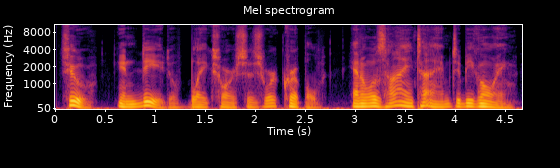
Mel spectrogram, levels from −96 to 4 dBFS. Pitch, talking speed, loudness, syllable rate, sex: 105 Hz, 195 wpm, -18 LUFS, 4.9 syllables/s, male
